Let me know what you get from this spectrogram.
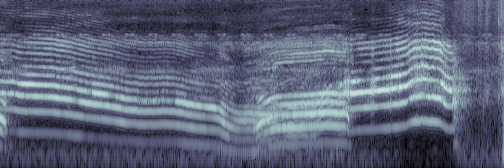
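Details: Cats fight with very loud, odd-sounding cries: one sustained yowl glides downward, then climbs into a higher strained wail before stopping abruptly.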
